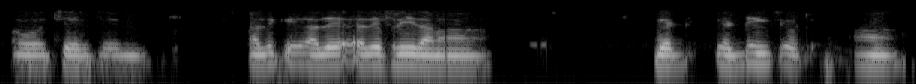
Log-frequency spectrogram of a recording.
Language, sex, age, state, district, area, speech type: Tamil, male, 30-45, Tamil Nadu, Thoothukudi, rural, conversation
